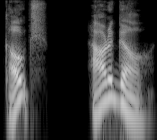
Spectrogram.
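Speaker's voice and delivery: high, rising country-coach greeting; Coach Vincent. Retold or imitated. Coach asks about the test, imitated high country voice. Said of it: "good old country boy from Vernon".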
